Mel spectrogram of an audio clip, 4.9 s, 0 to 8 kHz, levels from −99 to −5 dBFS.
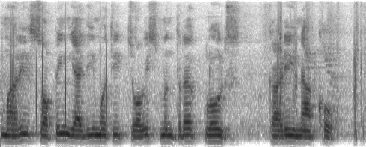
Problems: background conversations at intervals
